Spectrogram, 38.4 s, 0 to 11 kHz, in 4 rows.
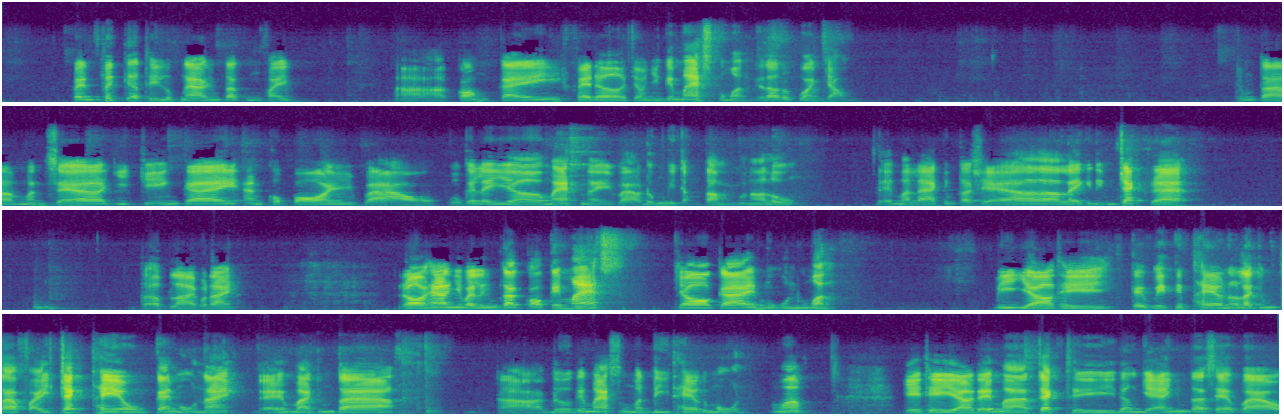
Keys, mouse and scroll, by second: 0.2 click, 2.2 click, 4.7-5.1 scroll, 5.4 middle click, 8.1 click, 8.8 click, 9.1 middle click, 10.1 scroll, 10.7 click, 13.2 click, 13.5 scroll, 17.7 click, 19.5 click, 22.7 click, 23.6 click, 27.3 click, 28.5 scroll, 31.9 click, 31.9 middle click, 35.7 click, 37.8 click.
